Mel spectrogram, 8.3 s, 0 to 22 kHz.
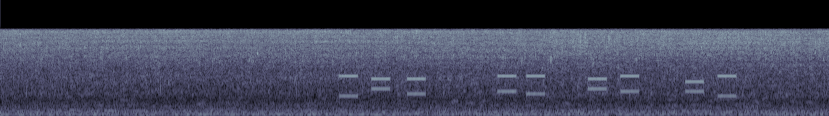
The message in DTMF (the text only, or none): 305 96 09 73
